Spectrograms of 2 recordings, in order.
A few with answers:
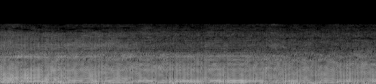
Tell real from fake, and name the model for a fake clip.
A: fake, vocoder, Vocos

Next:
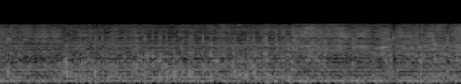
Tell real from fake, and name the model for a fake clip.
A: fake, vocoder, HiFi-GAN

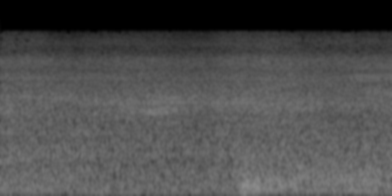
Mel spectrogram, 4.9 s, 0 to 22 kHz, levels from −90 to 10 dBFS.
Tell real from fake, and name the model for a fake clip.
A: real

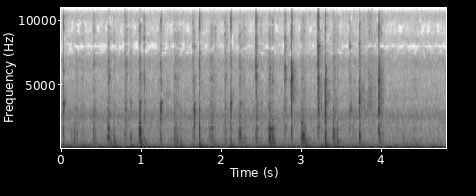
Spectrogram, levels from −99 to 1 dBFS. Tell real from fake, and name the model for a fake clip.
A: real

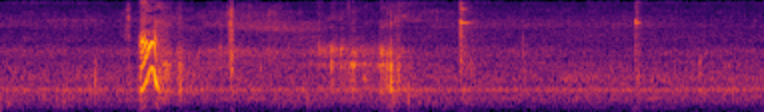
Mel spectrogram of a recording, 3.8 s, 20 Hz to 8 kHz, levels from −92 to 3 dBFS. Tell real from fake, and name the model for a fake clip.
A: real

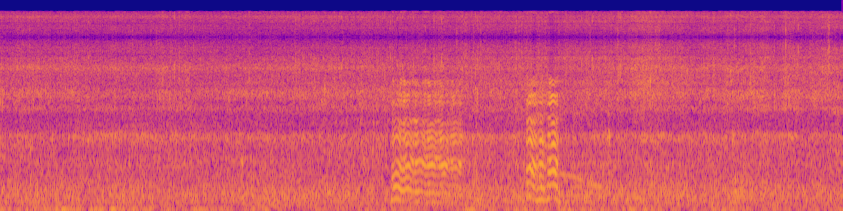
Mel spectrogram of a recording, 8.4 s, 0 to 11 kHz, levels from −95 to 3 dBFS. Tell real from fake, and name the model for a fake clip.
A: real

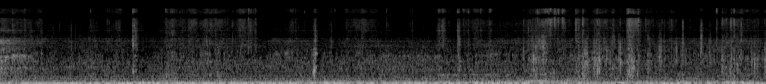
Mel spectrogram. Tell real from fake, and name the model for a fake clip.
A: fake, vocoder, BigVGAN v2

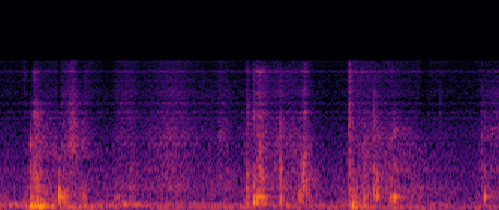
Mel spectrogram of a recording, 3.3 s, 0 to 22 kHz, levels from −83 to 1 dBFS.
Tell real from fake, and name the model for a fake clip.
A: fake, autoencoder, DAC-VAE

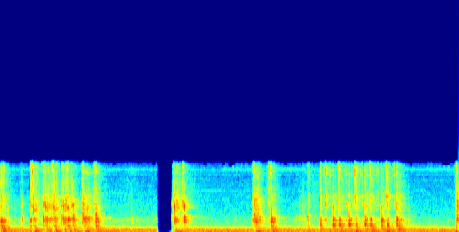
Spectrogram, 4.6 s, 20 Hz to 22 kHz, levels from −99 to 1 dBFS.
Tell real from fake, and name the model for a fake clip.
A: real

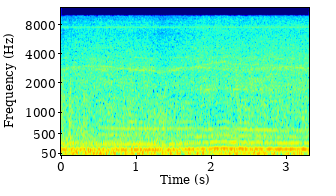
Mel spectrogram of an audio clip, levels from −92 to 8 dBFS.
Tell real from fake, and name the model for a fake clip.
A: real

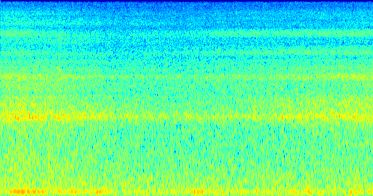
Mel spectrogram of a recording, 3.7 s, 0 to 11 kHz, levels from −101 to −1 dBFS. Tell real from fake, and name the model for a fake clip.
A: real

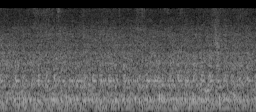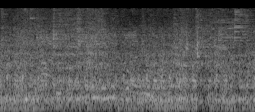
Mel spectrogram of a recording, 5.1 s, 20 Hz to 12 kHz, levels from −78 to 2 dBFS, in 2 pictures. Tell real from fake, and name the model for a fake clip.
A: real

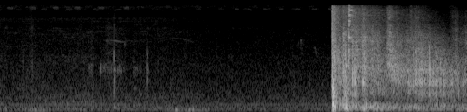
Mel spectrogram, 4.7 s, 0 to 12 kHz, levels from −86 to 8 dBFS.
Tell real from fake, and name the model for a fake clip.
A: real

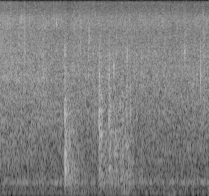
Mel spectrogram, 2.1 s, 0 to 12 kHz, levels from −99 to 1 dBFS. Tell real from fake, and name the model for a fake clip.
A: real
